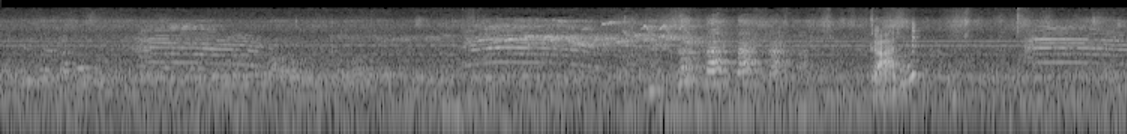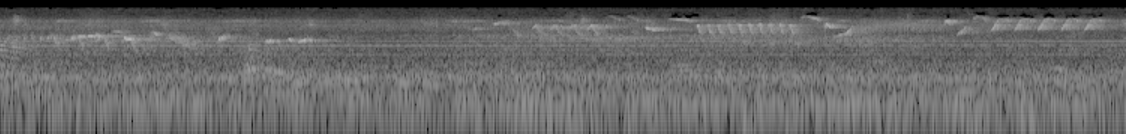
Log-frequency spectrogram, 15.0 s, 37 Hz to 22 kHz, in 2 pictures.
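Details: Domestic Shorthair cat up for adoption, recorded 9 February 2011: several arched, drawn-out meows in the first seven seconds, then quieter sounds, over a steady electrical hum with some human voices in the background.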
